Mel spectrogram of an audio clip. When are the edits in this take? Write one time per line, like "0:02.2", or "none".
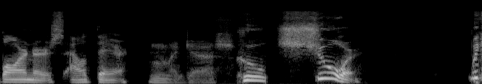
0:02.7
